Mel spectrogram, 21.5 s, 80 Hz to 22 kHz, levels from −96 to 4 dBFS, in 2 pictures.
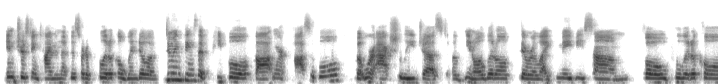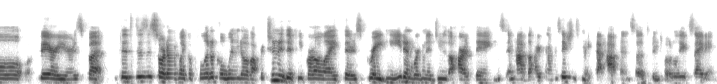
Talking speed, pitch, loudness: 210 wpm, 190 Hz, -25 LUFS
